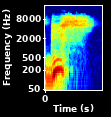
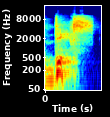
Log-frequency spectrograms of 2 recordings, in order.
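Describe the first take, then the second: First: The word is said with a French pronunciation. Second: The word is said with an English pronunciation. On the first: "The French speakers could pronounce X as dix" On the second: "the English speakers pronounce it as dix"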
